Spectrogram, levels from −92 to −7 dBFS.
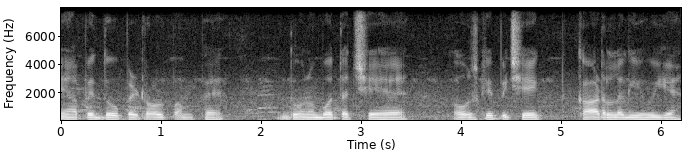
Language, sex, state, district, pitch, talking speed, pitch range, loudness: Hindi, male, Bihar, West Champaran, 115 Hz, 165 wpm, 110-120 Hz, -16 LUFS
